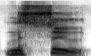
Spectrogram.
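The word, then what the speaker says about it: Mifsud: misfud how do I say his name misud massud yeah that's how you pronounce it m f s u d massud he misar characterize him as a Russian intelligence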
